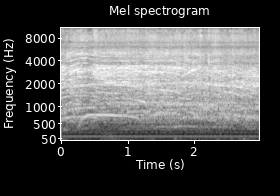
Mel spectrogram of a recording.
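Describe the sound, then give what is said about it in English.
Audience cheering and whooping: a dense, loud, unbroken roar of crowd voices with shouts rising out of it, lasting the whole stretch. “Come on, man. Listen to that audience. They're like, dude, you're not letting us down.”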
